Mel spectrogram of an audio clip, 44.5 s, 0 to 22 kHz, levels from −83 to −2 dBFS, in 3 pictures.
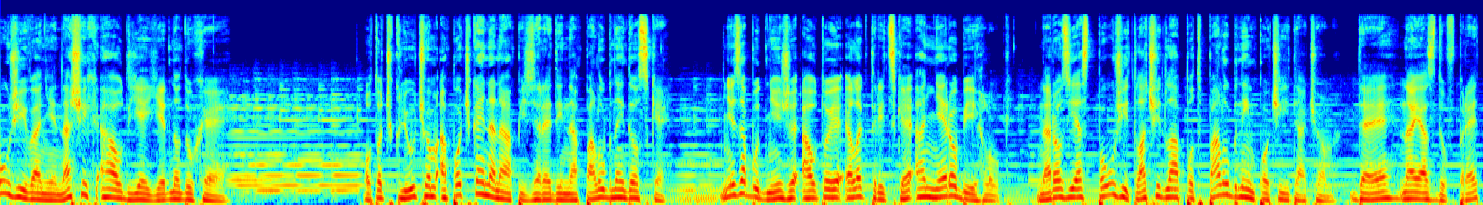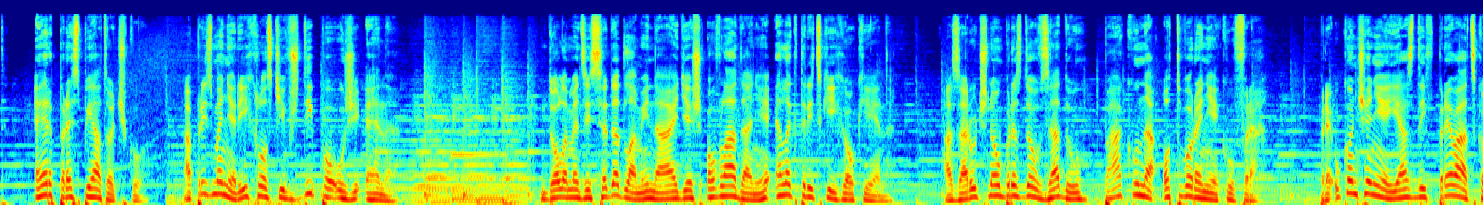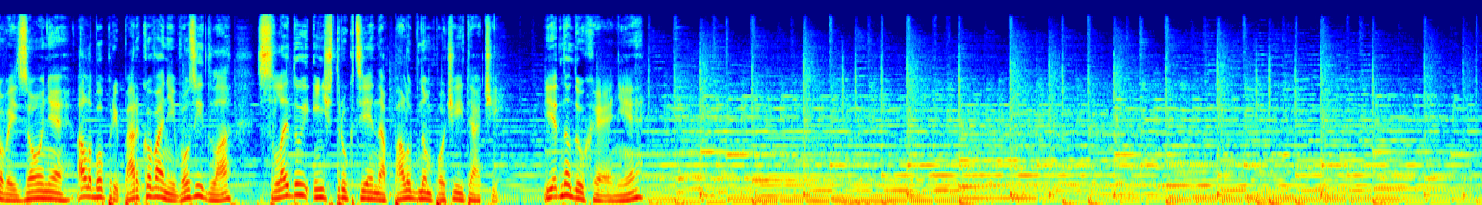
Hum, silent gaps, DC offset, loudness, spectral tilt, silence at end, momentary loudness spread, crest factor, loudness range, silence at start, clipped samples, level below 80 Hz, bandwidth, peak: none; none; under 0.1%; -16 LUFS; -5.5 dB/octave; 0 s; 11 LU; 14 dB; 8 LU; 0 s; under 0.1%; -28 dBFS; 16.5 kHz; -2 dBFS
